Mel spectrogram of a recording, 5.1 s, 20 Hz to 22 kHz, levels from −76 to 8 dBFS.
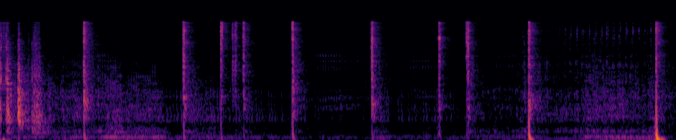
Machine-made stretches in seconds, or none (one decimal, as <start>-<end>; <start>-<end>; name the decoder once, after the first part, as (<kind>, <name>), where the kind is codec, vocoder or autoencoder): none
